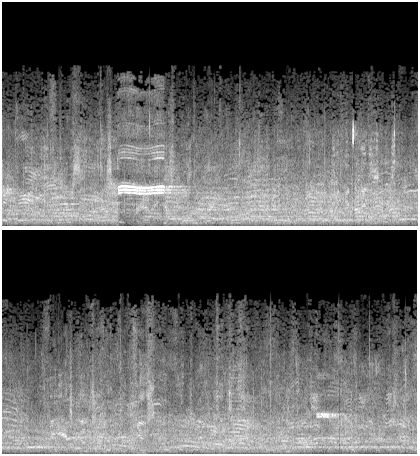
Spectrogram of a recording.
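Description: A large crowd murmurs and chatters in a large echoing arena.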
